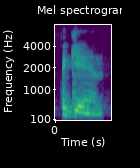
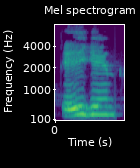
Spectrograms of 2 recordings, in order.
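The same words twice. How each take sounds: First: The first vowel is a short reduced schwa. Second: The first vowel is a full, long a sound. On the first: The speaker calls it right. "Just again" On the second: The speaker calls it wrong. "not again"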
